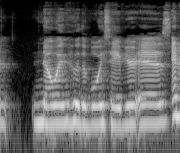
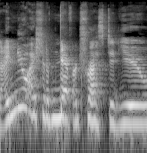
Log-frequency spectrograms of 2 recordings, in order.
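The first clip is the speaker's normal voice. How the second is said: put-on angry yelling; 3 dB louder than usual. Retelling an argument between two characters tied to a pole: imitating Caitlyn yelling. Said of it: "she's, like, yelling".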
